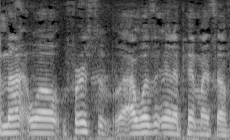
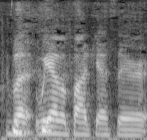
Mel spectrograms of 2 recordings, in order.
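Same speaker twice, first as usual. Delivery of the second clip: ordinary talk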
